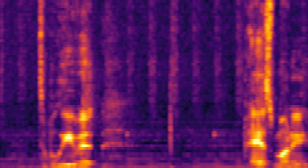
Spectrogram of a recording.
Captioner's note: tired sigh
